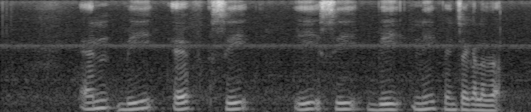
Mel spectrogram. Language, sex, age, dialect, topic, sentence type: Telugu, male, 25-30, Telangana, banking, question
